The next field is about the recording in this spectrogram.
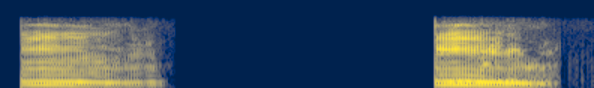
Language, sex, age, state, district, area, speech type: Tamil, male, 60+, Tamil Nadu, Coimbatore, rural, conversation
